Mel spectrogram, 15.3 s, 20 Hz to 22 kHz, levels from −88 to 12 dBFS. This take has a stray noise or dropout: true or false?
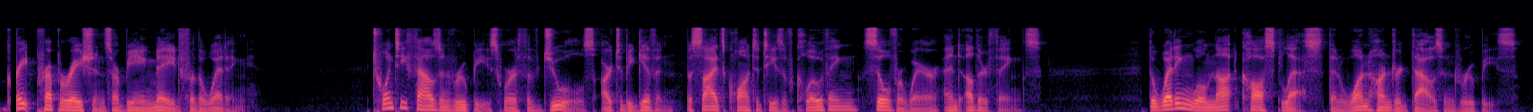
true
